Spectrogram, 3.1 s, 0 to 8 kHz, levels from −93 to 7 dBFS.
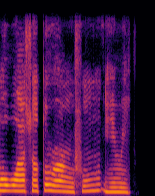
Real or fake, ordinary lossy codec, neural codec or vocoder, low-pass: fake; none; codec, 44.1 kHz, 2.6 kbps, SNAC; 7.2 kHz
